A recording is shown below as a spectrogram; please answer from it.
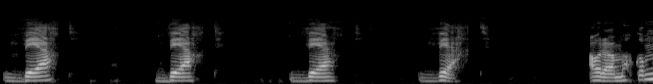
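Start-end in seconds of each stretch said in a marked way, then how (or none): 0.0-4.7 vert with silent t, four times alike; French vert. Shown as a demonstration. Teacher repeats vert for class, French style. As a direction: say vert like vair each time. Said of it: "Suena igual".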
